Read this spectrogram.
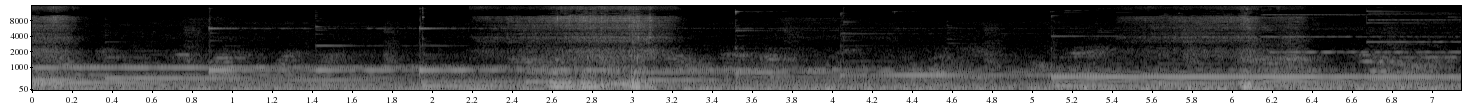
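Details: Sleeping border collie snoring: two soft, rough snorting breaths about three seconds apart, under light chiming background music.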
